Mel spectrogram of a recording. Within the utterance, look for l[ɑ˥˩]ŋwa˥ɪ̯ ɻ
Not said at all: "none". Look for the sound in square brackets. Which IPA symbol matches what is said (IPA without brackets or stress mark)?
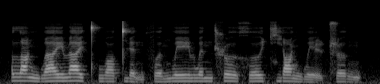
ɑ˥˩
